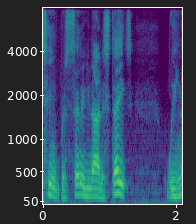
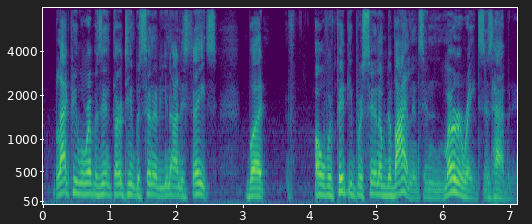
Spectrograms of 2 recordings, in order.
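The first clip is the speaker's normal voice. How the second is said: plain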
